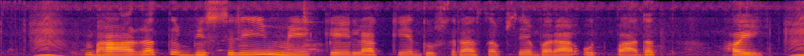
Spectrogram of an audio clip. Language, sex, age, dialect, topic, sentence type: Magahi, female, 25-30, Central/Standard, agriculture, statement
